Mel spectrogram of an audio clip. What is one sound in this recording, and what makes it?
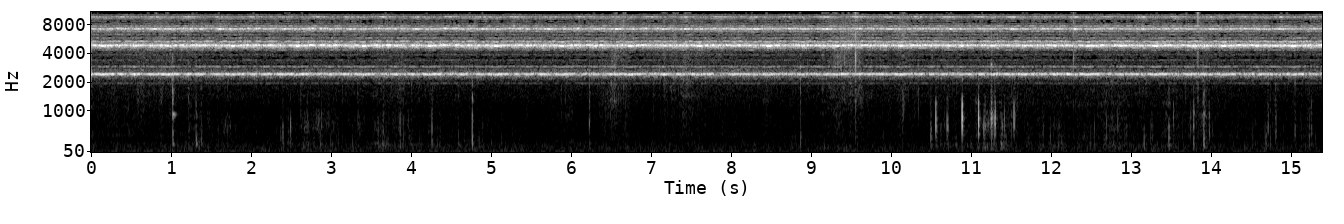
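Water splashes and pours as a scoop dips into a pot.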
